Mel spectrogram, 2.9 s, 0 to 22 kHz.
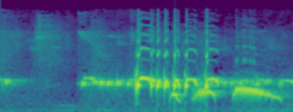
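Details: [8, 'Local zebra dove singing to prompt others: a steady tone, then a quick run of staccato notes ending in a low falling coo.']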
